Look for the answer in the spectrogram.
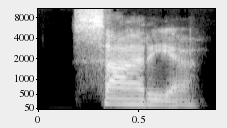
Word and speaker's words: Sarria: Am I pronouncing that right? – If you could roll the R's, they'd be happier, but Sarria.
